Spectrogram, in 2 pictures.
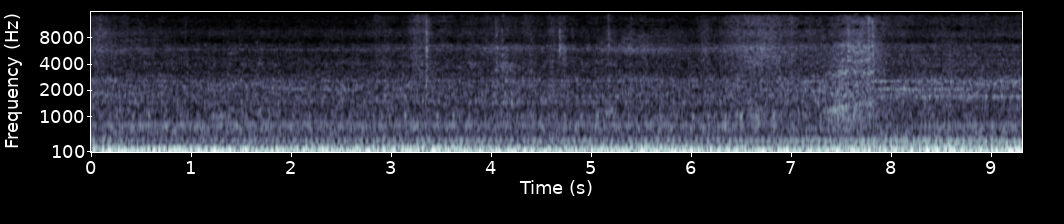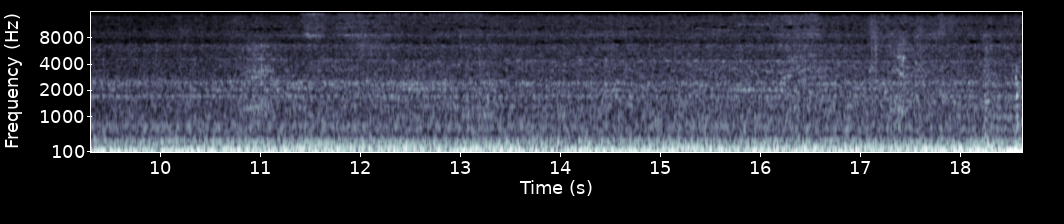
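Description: Diesel tractor engines running steadily, heard from inside a tractor cab as a low, even hum. The sound grows a little louder near the end as the front-end loader tractor works close by to fill the lime spreader.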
